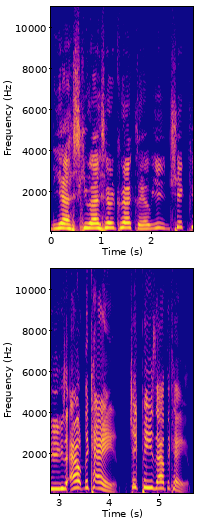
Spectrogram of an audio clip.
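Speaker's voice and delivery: high, loud, slow showy confession; mock proud announcement. Vlogger gleefully admitting to viewers he eats chickpeas from the can. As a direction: ham it up like a proud reveal.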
